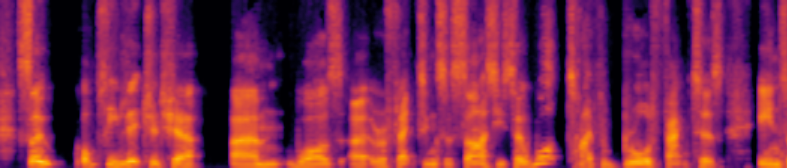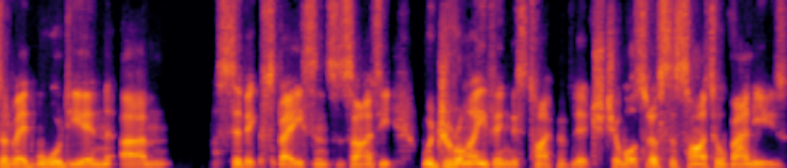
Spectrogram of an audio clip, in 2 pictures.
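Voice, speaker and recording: Over a quiet background with a dry, close sound and no echo, a man with an ordinary speaking voice speaks at a medium pitch and moderate pace with ordinary pitch variation. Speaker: history podcast host. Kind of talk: interview.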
